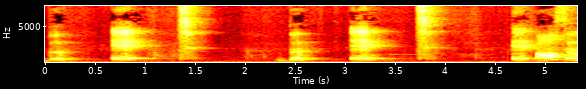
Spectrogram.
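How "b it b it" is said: "B, it" as buh, short i with crisp t; sounding out. Shown as a demonstration. Teacher checks the I sound, "B, it" sound by sound. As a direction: separate the sounds in "B, it" with pauses. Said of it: "What about the I?".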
